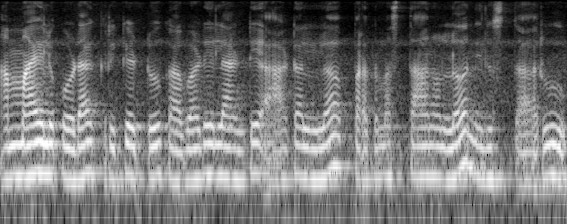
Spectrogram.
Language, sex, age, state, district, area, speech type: Telugu, female, 30-45, Andhra Pradesh, Konaseema, rural, spontaneous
